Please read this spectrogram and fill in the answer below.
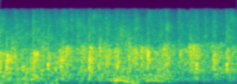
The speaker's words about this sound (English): Thanks. Have a big round of applause.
